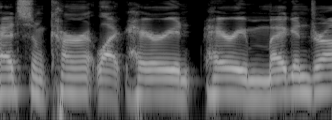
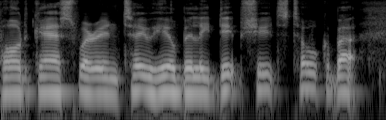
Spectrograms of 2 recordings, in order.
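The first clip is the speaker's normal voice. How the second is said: slipping into Australian accent; 4 dB quieter than usual. Podcast co-host introducing the show, slipping into australian accent. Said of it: "And I went Australian there".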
